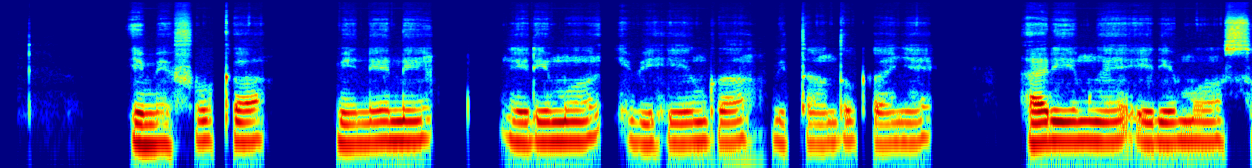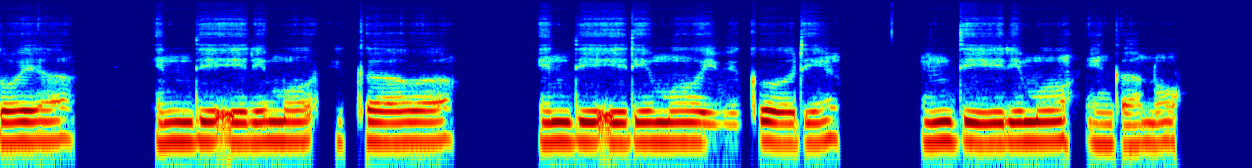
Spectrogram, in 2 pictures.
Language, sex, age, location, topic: Kinyarwanda, female, 25-35, Kigali, agriculture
